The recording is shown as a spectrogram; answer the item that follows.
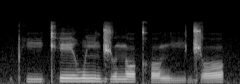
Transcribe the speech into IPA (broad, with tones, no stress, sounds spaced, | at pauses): pʰ iː˨ kʰ eː˦ w ĩ˦ d͡ʒ ʊ˦ n ɔ˦ kʰ ɔ˨ ŋ iː˨ d͡ʒ ɔ˨˦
